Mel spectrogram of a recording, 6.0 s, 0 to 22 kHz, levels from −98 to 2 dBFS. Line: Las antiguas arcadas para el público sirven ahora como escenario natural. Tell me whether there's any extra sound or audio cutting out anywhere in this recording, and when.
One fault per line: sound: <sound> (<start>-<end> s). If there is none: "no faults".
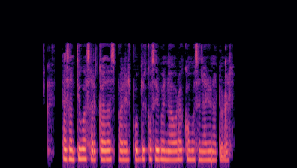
no faults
